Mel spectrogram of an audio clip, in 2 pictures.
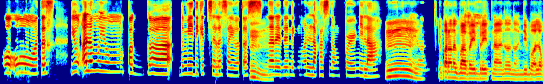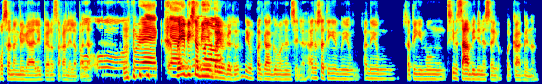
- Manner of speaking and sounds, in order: other background noise; tapping; laugh
- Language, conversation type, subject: Filipino, unstructured, Ano ang pinaka-masayang karanasan mo kasama ang iyong alaga?
- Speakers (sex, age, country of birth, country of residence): female, 25-29, Philippines, Philippines; male, 30-34, Philippines, Philippines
